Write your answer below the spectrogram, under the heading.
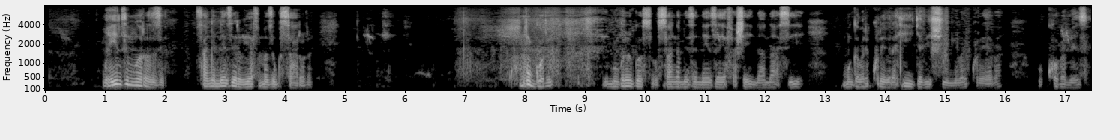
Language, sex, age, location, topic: Kinyarwanda, male, 36-49, Musanze, agriculture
